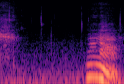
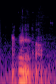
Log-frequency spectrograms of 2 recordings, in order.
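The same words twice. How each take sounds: First: Slow, higher, softer; drawn-out. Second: Said in the usual way. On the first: Shown as a demonstration. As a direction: stretch it out doubtfully.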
